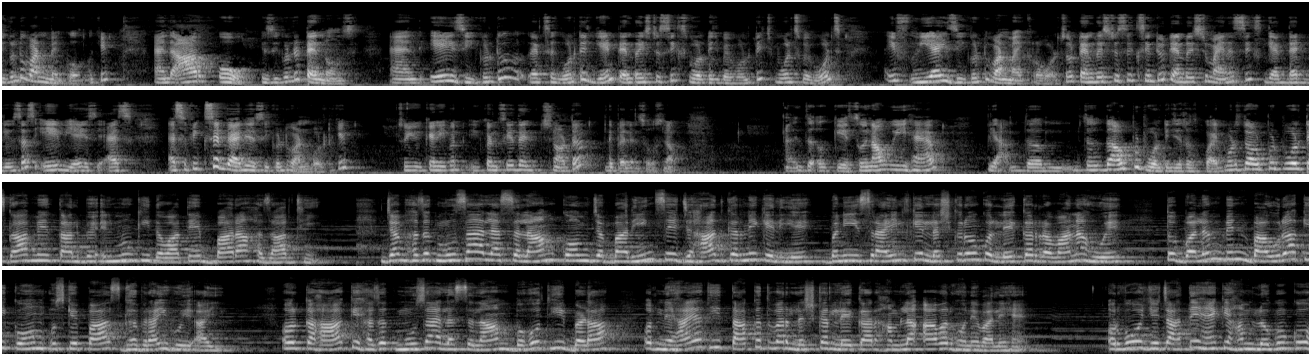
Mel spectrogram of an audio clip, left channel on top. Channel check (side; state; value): both; different; correlation 0.01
